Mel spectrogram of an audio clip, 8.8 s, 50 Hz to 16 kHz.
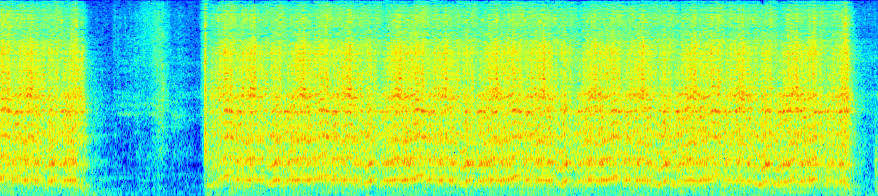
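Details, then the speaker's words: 1981 GM square body truck that sat in a field 25 years, hot-wired and cylinders soaked, possibly low compression: long labored cranking that never catches, slowing as the battery runs down; slow crank from a weak battery. "I'm losing my battery already. Well, that sucks. Well, that didn't last very long. I guess we'll have to charge the battery and try her again."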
